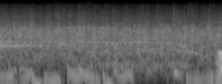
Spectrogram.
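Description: Audience applause ringing out at a staged show as a supporting cast is introduced, a dense, steady clapping that fills the moment and swells slightly at the end.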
